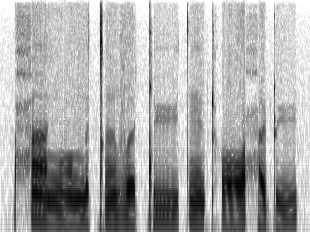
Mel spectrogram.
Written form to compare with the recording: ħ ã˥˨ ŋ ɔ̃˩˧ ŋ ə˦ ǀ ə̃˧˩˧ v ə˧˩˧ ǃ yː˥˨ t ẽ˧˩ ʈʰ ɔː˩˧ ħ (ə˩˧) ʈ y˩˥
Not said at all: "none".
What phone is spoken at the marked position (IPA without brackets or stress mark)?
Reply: ə˩˧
